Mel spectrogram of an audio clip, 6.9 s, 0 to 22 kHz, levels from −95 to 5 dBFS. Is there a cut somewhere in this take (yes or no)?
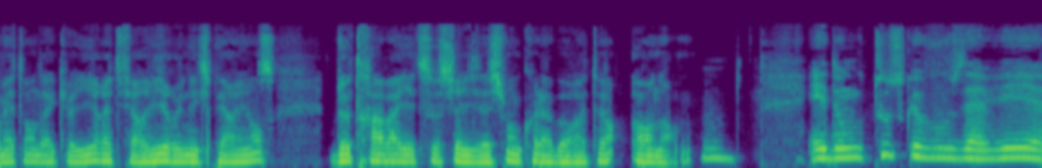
no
